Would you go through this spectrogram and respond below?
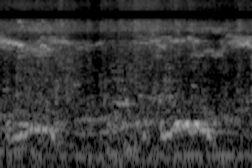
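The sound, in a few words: pigeons cooing while bathing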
